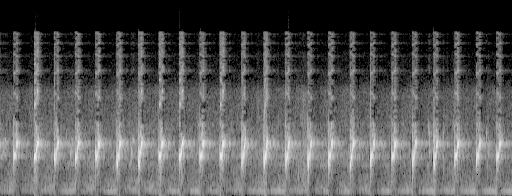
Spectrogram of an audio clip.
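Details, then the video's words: Rapid, regularly repeated croaking notes of a white-breasted waterhen, used as a trapping lure, with an intermittent low hum in the background. "Suara burung Ruak Ruak pemikat"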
